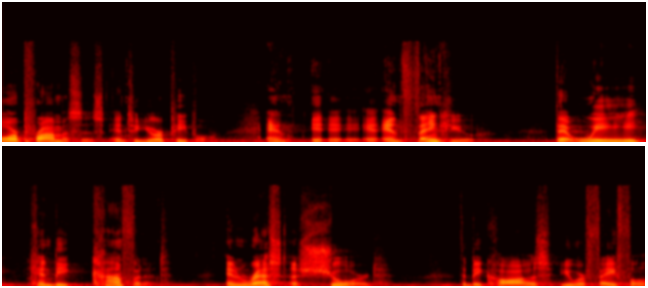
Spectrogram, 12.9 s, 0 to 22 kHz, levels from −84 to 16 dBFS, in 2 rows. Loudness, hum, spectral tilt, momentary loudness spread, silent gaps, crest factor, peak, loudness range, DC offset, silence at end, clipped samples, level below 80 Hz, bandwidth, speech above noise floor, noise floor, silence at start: -30 LUFS; none; -5.5 dB/octave; 15 LU; none; 20 dB; -10 dBFS; 4 LU; under 0.1%; 0 s; under 0.1%; -84 dBFS; 16 kHz; 29 dB; -59 dBFS; 0 s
